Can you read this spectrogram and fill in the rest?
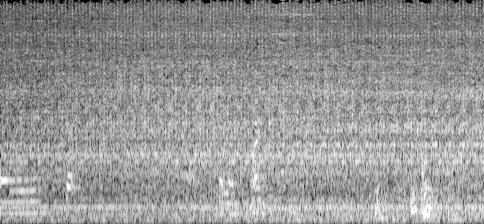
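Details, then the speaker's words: Toyota Vios after its thick oil sludge was cleaned out, first start, still warming up with the aircon off: steady, calm idle with an even low hum and no ticking or tapping. The earlier typewriter-like ticking is gone and the oil indicator went out. Normal idle. "Ano? Tahimik na. Wala na yung typewriter."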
